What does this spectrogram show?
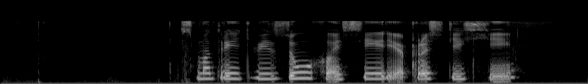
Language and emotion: Russian, sad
